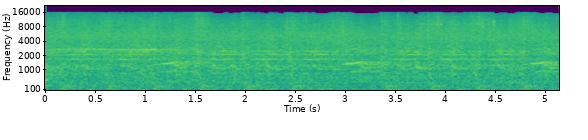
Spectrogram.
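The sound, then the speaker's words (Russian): Hockey spectators at a game in Slovakia roar during a commercial time-out at 5-0, after the scoreboard cube asked them to make noise. A steady, dense wall of noise holds at an even, loud level throughout, with no single voice standing out from the crowd. “Хорошее настроение у зрителей. Написали там на Кубе что-то типа «пошумите». Но вот они и шумят вовсю.”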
